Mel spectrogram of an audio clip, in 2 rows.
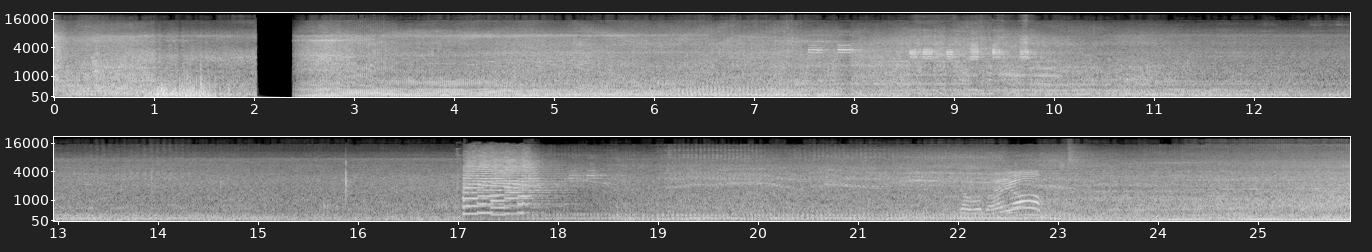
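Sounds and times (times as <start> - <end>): bus engines running: 0.0 - 25.9
loud horn blast: 7.4 - 10.2, 17.0 - 18.5.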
